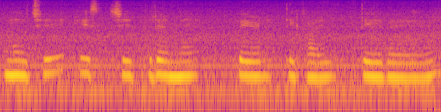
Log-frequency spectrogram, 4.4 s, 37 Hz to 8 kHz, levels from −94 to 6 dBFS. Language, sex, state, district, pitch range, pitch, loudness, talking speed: Hindi, female, Madhya Pradesh, Dhar, 200-220 Hz, 210 Hz, -14 LUFS, 120 wpm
